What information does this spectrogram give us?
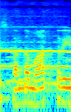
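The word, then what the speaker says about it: स्कन्दमात्रे: സ്കന്ദമാതാ യശസ്വിനി ഓം ദേവി സ്കന്ദമാത്രേ നമഃ മന്ത്രം ജപിക്കുമ്പോൾ ഉച്ചാരണത്തിൽ ഒരു കാര്യം ശ്രദ്ധിക്കണം സ്കന്ദമാത്രേ എന്ന് തന്നെ പറയണം മുൻ ദേവിമാരുടെ മന്ത്രങ്ങൾ പറഞ്ഞതുപോലെ മാതായെ എന്ന് പറയരുത് സ്കന്ദമാത്രേ എന്ന് പറയുക ഇവിടെ ഓം ദേവി സ്കന്ദമാത്രേ നമഃ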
